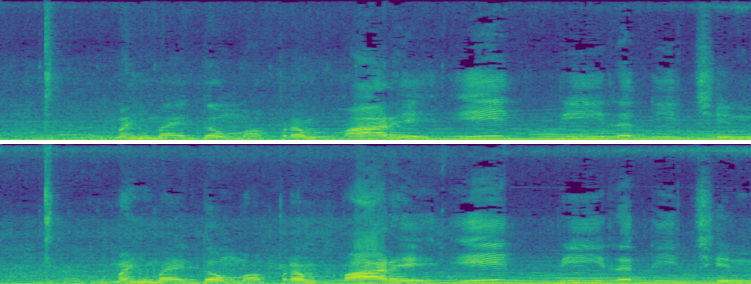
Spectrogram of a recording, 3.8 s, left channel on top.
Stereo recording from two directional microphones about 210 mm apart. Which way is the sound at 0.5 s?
15° right (ahead or behind).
